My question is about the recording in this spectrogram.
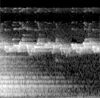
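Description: Birdsong chirping steadily in the background, a continuous high twittering. The end of a spoken counting word fades out in the first half second.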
